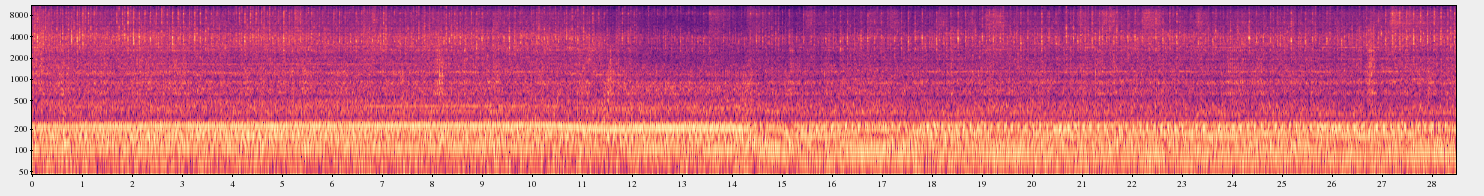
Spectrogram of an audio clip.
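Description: Rolls-Royce Merlin V12 engine of a two-seat Spitfire T9 running at low power as the aircraft taxis, heard from the cockpit: a steady low drone that drops slightly in pitch about halfway through.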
